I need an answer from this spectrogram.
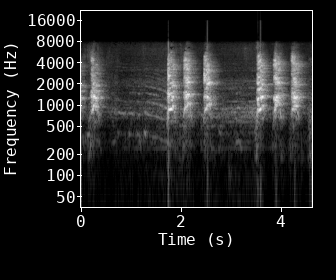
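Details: A West Highland White Terrier puppy about 12 weeks old barks at a spinning bowl, giving high, sharp yapping barks singly and in quick pairs and triplets.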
